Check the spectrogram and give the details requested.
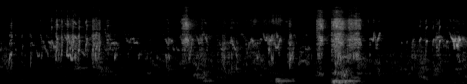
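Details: Budgie chirping: busy stream of scratchy warbled chatter and short squeaky chirps, broken into rapid bursts with a few low thumps.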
